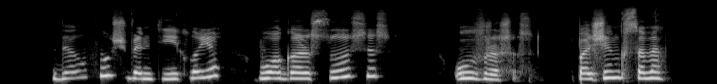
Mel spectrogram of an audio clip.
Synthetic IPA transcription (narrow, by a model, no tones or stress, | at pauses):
d̪ʲɛlˠfuːʃʲʋʲɛnʲt̪ʲiːklˠoːjɛ | bʊɔɡɐɾsuːsʲɪs | ʊʒɾɐʃɐs | pɐʒʲɪŋksɐʋʲɛ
